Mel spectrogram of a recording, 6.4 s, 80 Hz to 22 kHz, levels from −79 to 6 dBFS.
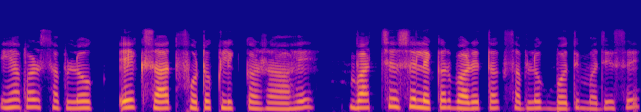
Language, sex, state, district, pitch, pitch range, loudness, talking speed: Hindi, female, Bihar, Vaishali, 230 Hz, 225-250 Hz, -20 LUFS, 225 wpm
